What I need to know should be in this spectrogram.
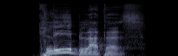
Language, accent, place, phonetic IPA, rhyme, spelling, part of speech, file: German, Germany, Berlin, [ˈkleːˌblatəs], -eːblatəs, Kleeblattes, noun, De-Kleeblattes.ogg
- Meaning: genitive of Kleeblatt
